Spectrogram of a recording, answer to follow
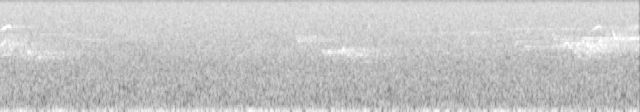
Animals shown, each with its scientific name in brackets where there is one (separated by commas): Ovenbird (Seiurus aurocapilla), Black-throated Green Warbler (Setophaga virens), Red-eyed Vireo (Vireo olivaceus)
